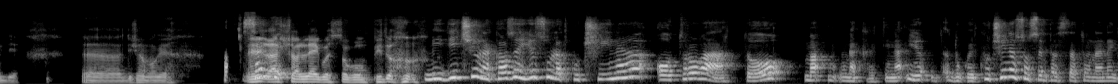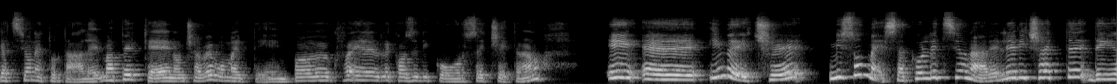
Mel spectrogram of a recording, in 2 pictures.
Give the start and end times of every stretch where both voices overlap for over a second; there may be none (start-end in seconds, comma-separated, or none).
none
